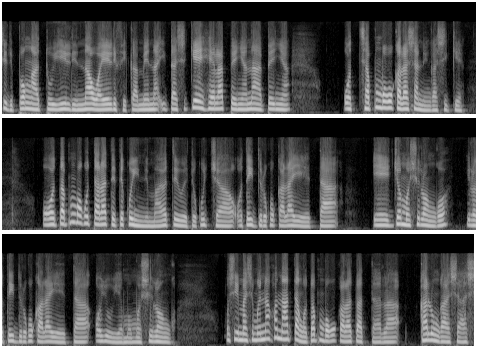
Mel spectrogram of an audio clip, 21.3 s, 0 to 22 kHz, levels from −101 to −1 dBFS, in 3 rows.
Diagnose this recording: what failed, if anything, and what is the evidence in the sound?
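Gritty hiss rides every loud syllable throughout, with nothing above 10.7 kHz. This is 4-bit ADPCM compression at the codec stage: coarse adaptive steps leave noise that follows the level.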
